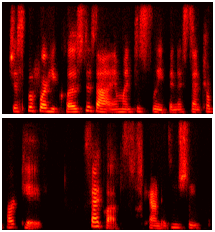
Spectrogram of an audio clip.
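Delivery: ordinary delivery, nothing marked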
